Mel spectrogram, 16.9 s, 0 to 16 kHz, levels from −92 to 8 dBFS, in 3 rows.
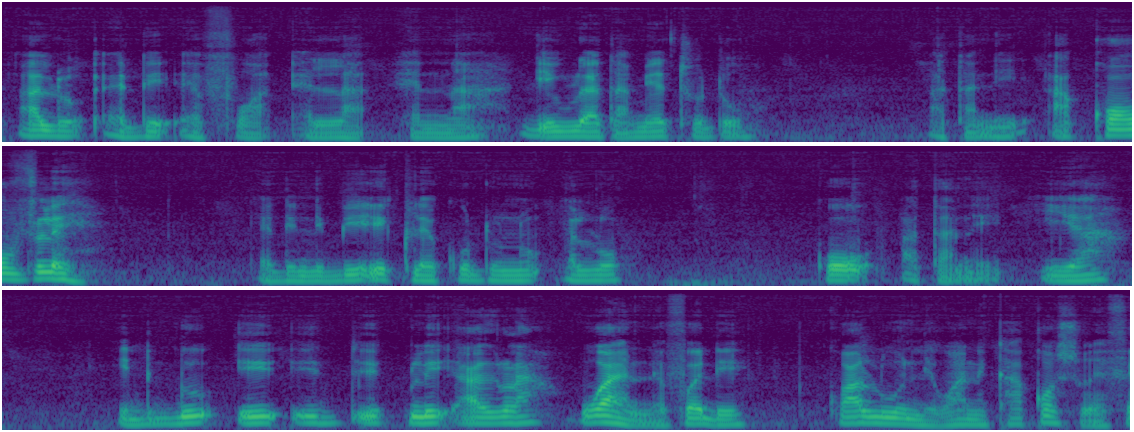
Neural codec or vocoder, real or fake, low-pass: vocoder, 44.1 kHz, 128 mel bands, Pupu-Vocoder; fake; 14.4 kHz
